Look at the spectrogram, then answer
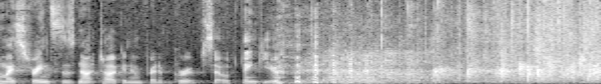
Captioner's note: clapping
